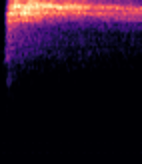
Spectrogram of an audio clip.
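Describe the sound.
A voice imitates a hissing snake, one sustained breathy hiss lasting about a second, fairly loud, with a faint low hum underneath.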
